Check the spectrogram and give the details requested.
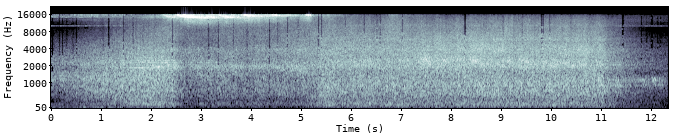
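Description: Shinkansen bullet train passing close by at speed: a loud rushing noise of air and wheels on rail that builds over the first two seconds, holds, and fades away from about eleven seconds in.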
